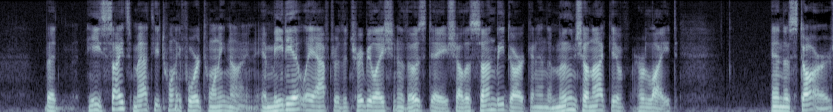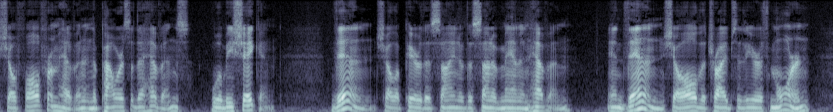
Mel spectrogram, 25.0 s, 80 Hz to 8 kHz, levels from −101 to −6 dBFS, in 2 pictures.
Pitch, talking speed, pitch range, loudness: 110 Hz, 150 wpm, 95-125 Hz, -29 LUFS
